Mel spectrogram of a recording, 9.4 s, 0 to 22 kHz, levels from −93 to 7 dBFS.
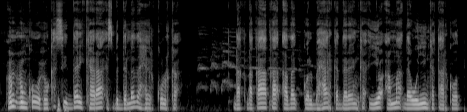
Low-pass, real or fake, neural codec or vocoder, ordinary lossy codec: none; real; none; none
